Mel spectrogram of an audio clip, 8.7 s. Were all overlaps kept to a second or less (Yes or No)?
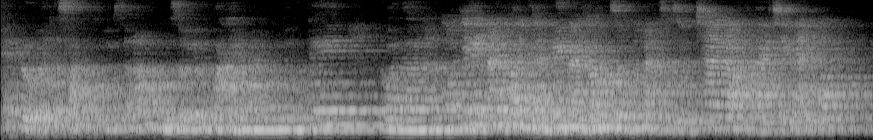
No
